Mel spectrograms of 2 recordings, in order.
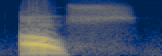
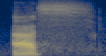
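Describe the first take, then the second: First: The s sound is thick and emphatic. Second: The s sound is thin, without emphatic depth. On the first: "kalau sad aus" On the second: "kalau as sin"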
